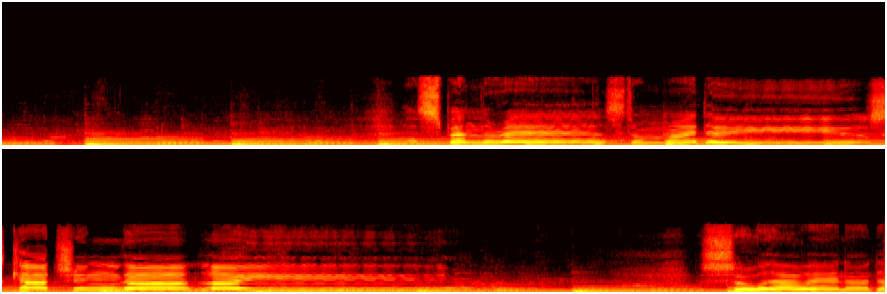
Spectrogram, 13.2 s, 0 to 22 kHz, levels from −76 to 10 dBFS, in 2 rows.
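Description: From 5.34 s to 12.30 s the audio runs slow and low, a wrong sample rate fault: material captured at 24 kHz is played at 22 kHz without conversion, so speed drops to 0.919x and pitch falls about 1.5 semitones. On a spectrogram every harmonic and band edge shifts downward by that ratio, and events stretch wider across the time axis.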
